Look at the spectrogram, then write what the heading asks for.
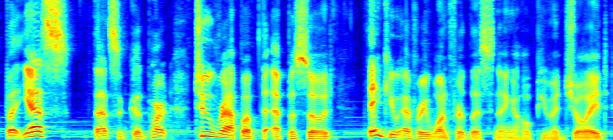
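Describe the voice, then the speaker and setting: A man's voice: medium pitch, very animated, moderate pace, a bit bright. A man hosting a podcast in a casual, playful, joking way. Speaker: podcast host. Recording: music behind the talk. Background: background music.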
